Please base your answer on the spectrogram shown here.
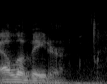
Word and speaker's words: elevator: last sound elevator okay when I say it naturally there's only one stock consonant in that word so it's not a sharp sounding and that is the T on tour and we pronounce that T usually as a D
